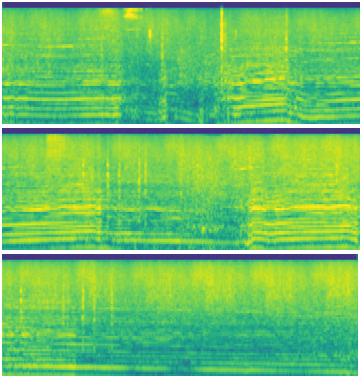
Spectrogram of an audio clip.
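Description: A car engine roars and revs up and down at high speed.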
